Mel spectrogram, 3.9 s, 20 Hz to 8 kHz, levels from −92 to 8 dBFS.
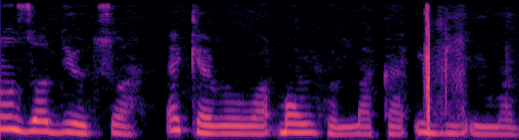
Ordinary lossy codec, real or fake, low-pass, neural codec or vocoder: none; real; 7.2 kHz; none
